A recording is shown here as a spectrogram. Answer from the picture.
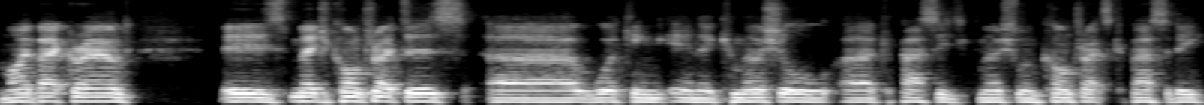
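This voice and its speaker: Speaking at a moderate pace and medium pitch, a man with a British accent keeps a monotone, flat intonation and very even loudness. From UK. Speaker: construction industry association CEO. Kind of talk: interview. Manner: hesitant, many fillers.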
